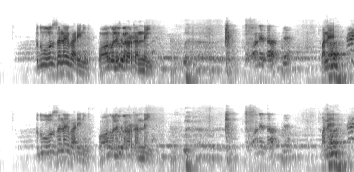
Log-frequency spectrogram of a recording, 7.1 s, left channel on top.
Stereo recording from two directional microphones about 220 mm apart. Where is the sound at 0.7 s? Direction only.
25° left (ahead or behind).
